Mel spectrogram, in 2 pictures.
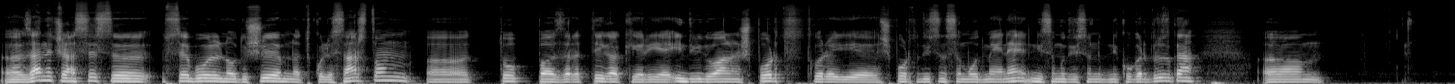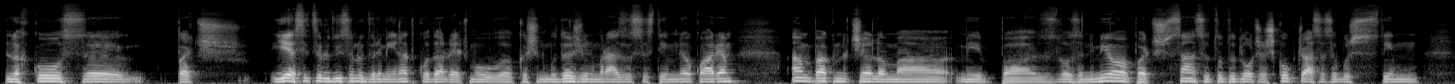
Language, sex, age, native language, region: Slovenian, male, 30-49, Slovenian, Gorenjska region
